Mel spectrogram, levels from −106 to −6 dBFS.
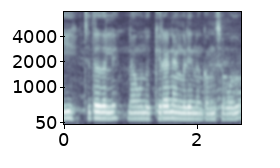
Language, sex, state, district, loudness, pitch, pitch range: Kannada, male, Karnataka, Koppal, -16 LUFS, 160 Hz, 155-165 Hz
